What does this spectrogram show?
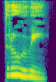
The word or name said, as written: ತ್ರುವ್ವಿ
